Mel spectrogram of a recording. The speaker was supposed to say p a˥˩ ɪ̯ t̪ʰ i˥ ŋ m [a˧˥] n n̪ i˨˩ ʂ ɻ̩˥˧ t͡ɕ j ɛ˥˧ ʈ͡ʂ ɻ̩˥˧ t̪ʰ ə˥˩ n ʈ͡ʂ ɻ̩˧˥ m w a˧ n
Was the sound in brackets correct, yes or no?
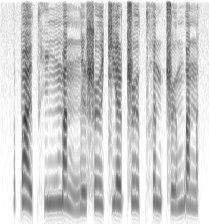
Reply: no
